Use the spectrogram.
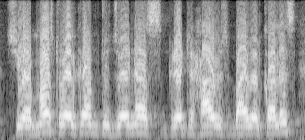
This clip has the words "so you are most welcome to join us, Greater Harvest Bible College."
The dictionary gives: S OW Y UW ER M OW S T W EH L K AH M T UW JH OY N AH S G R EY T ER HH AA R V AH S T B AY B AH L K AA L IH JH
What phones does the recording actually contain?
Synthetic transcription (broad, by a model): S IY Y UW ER M OW S T W EH L K AH M T UW JH OY N AH S G R EY T ER HH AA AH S B AY B AH L K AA L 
